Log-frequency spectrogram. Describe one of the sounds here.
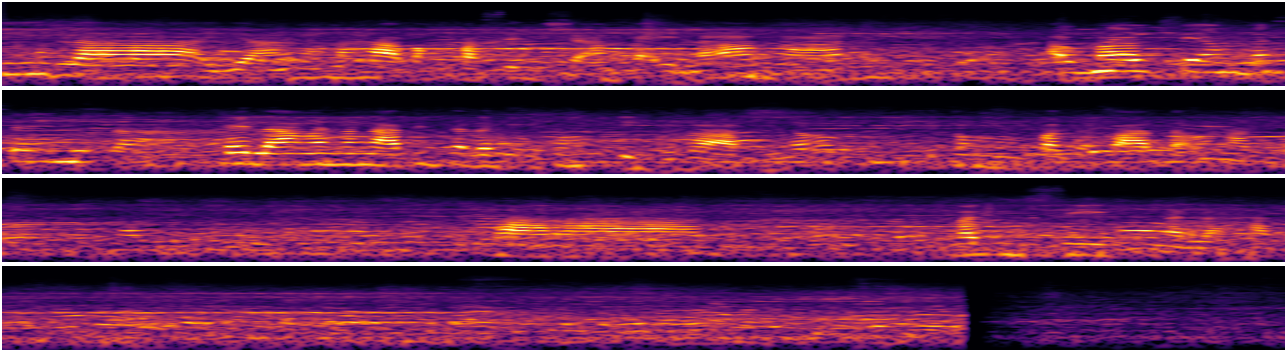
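A woman talks close by with animation.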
